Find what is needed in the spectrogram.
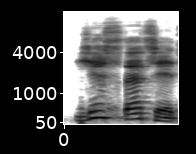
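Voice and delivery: slow, high sighing reply; a slow sad admission. A narrator's reading. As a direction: sigh it out wearily. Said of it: "said the Hatter with a sigh".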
